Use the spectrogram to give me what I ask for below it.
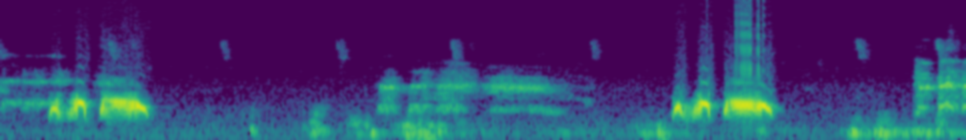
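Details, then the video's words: Spotted dove cooing, a recording used to rouse wild doves into calling for luring: two loud phrases of two short rounded notes and a longer held coo, about six seconds apart, with softer steady tones and faint knocks between. "tiếng cu gáy thúc bổi"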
